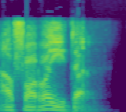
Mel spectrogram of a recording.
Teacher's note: hamzahnya yang kedua boleh dihapus menjadi afaraita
